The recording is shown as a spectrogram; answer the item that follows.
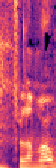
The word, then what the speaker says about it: plumber: A plumber will fix your water supply. It's fontanero, fontanera. – And it has a silent B in the middle. It's P-L-U-M-B-E-R, plumber.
